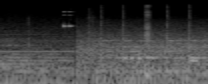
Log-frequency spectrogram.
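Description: Background music that changes to a new track just under a second in, marked by a brief high beep and a click, after which a steady beat with crisp ticking percussion runs on.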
